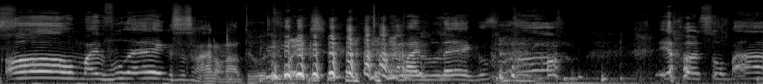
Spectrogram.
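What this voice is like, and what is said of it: Put-on German accent. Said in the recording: “You say my leg in a German accent?”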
